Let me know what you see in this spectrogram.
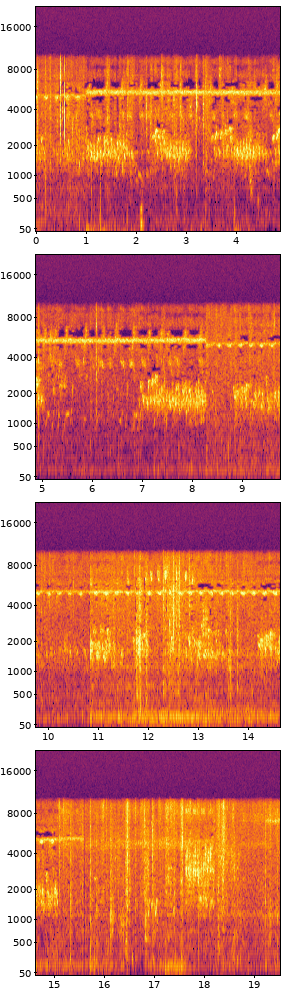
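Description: Faint outdoor forest ambience. A bird calls over and over, about once a second, against a steady high-pitched whine that stops about three-quarters of the way through. Scattered light clicks and knocks sound throughout.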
